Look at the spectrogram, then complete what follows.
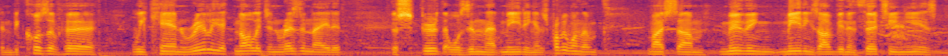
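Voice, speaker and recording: An Australian man answering interview questions earnestly, halting with many fillers and restarts, recorded outdoors at a public event. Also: mid-range voice, rough recording. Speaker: guest, national committee member. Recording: outdoor event with crowd murmur.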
